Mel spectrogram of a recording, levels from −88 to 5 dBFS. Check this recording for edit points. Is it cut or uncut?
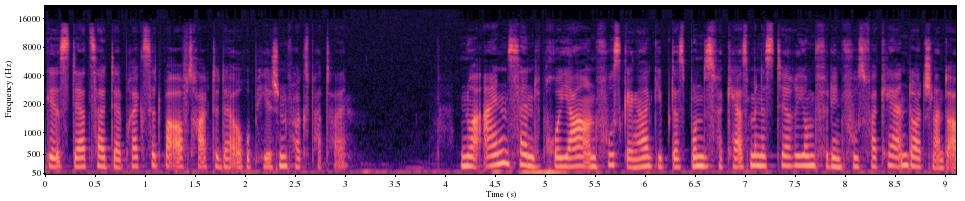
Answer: uncut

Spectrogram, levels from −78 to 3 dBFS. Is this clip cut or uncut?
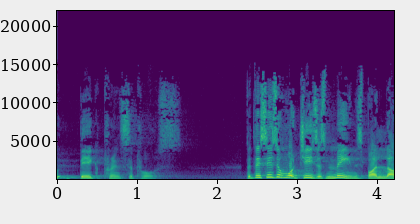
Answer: cut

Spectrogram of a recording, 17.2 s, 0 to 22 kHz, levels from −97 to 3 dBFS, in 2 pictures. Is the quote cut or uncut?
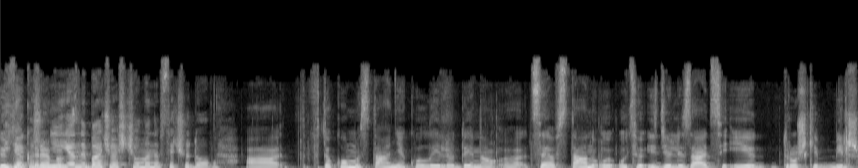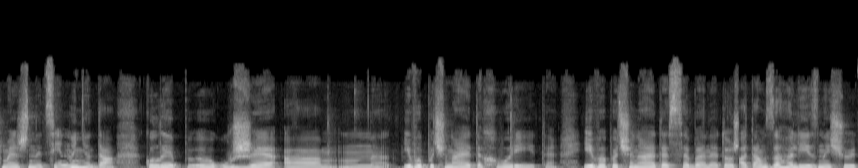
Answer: cut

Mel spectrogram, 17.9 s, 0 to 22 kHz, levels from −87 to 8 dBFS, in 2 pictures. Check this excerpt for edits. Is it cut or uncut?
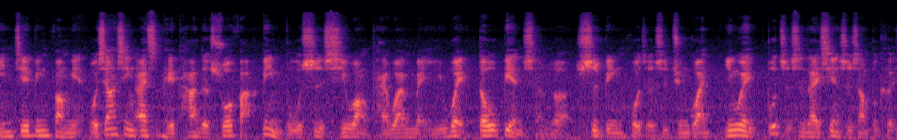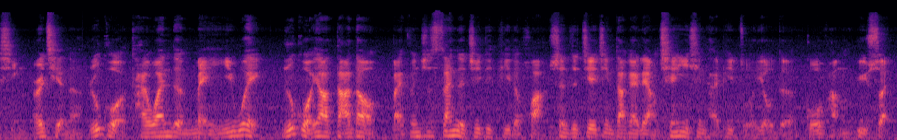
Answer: cut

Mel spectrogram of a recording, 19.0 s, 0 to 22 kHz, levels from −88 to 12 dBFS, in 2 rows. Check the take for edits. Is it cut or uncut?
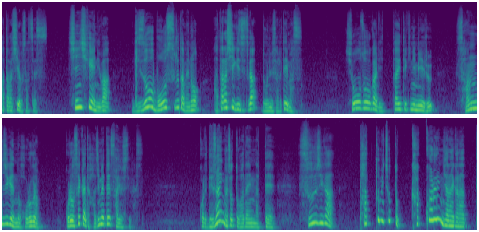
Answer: uncut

